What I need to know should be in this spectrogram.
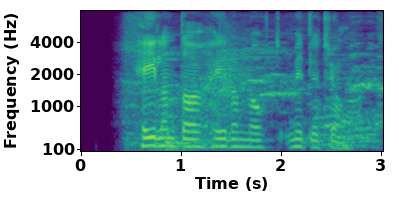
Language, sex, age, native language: Icelandic, male, 14, Icelandic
